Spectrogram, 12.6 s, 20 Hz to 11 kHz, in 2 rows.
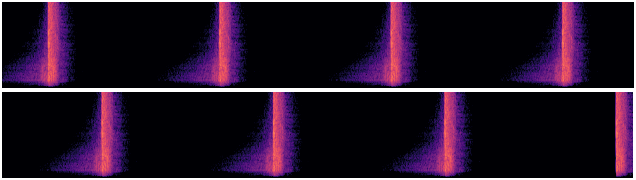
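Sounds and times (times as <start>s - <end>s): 
wet clap loop: 3.9s - 4.1s, 7.3s - 7.5s, 9.0s - 9.2s, 12.5s - 12.6s.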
